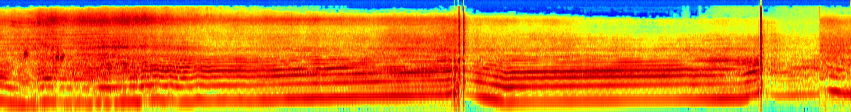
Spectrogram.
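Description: A racing car engine roars loudly, revving high and shifting up through the gears as it drives away.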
